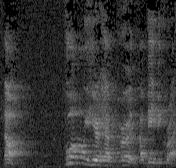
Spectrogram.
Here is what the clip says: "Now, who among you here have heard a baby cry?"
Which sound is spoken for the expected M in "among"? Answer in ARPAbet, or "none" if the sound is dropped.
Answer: none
